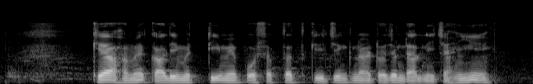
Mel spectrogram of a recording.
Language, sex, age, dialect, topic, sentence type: Hindi, male, 18-24, Awadhi Bundeli, agriculture, question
